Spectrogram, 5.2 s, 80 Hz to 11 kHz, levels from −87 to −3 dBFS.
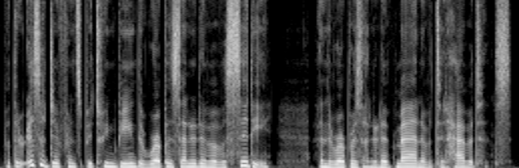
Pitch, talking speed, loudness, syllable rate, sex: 195 Hz, 220 wpm, -16 LUFS, 8.2 syllables/s, female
